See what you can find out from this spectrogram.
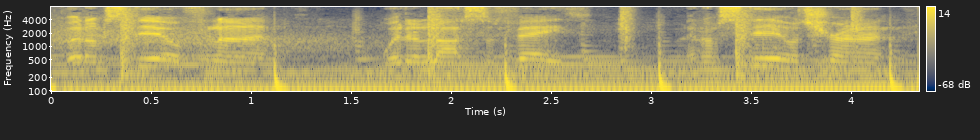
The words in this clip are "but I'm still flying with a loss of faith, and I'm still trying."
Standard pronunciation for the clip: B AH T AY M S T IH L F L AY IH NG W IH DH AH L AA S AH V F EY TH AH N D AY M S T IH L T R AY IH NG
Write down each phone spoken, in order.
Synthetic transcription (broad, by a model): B AH T AY M S T IH L F L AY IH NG W IH DH AH L AA S AH V F EY TH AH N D AY M S T IH L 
